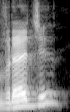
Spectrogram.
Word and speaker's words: ब्रज: इसमें ब्रज, ब्रजभाषा और ब्रजमंडल शामिल हैं।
